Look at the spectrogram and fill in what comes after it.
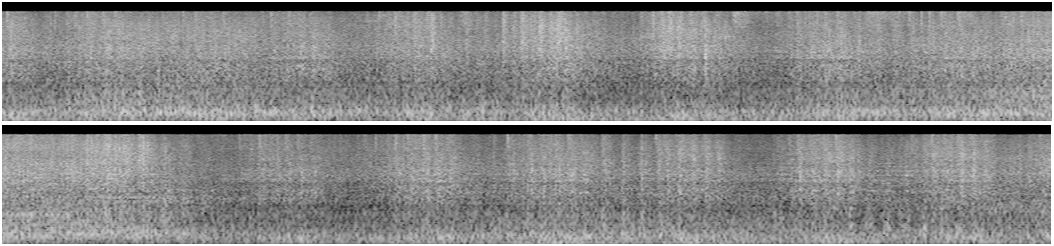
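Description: Freight train cars (tank cars and covered hoppers) rolling past close by, loud and steady: steel wheels running on the rails with a repeating clickety-clack over the rail joints.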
